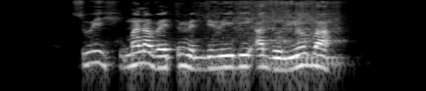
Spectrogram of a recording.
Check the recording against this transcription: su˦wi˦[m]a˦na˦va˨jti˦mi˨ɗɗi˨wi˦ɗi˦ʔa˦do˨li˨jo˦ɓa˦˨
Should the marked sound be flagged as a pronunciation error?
no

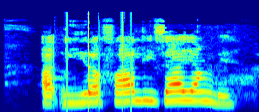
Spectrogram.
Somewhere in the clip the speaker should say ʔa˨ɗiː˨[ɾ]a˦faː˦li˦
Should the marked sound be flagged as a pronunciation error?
no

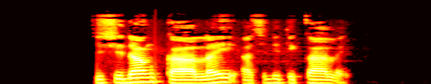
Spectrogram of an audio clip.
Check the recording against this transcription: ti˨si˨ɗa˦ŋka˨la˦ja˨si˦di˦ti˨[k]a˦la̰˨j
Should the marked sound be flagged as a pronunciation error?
no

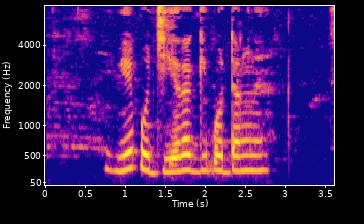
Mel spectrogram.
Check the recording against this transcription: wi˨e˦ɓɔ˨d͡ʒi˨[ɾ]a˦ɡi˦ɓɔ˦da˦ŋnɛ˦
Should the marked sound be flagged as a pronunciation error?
no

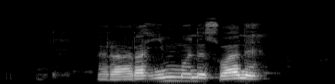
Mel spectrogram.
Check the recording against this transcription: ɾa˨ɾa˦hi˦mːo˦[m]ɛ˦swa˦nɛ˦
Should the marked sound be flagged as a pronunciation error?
yes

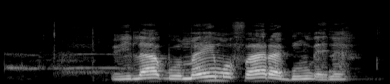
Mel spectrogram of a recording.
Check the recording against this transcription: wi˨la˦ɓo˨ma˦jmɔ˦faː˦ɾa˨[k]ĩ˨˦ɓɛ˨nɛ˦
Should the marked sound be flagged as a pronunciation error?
yes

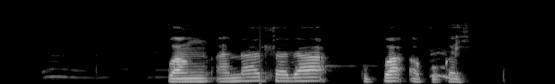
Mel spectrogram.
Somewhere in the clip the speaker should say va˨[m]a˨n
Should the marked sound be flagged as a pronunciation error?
yes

